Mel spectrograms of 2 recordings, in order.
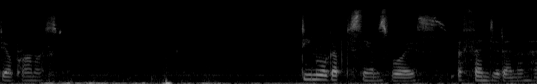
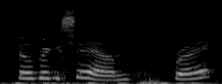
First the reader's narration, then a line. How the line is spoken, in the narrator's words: Dean said around a yawn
